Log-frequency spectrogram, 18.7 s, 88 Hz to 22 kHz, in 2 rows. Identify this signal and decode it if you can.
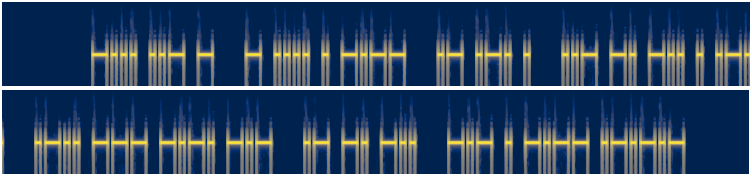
Morse code, heard as a keyed tone, about 20 wpm, 700 Hz. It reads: BUT THEY ARE UNDER LOCK AND KEY.
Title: Sentences from Top 1300 Words 20wpm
